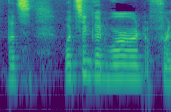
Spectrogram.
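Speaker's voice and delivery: ordinary talk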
